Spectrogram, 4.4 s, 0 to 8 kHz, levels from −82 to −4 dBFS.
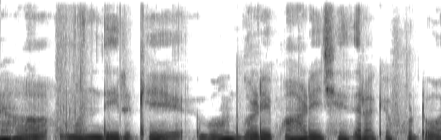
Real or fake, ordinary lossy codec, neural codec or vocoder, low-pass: real; none; none; none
